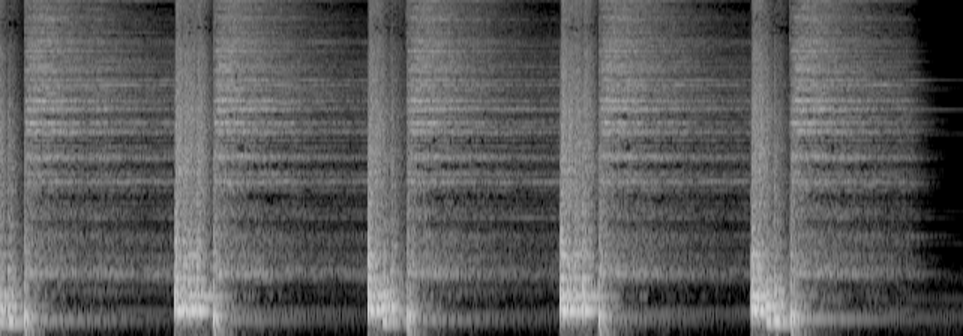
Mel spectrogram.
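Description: Drum kit: short fills on the drums, each ending in a crash cymbal hit that rings out and fades, played five times about two and a half seconds apart. Two fills alternate.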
